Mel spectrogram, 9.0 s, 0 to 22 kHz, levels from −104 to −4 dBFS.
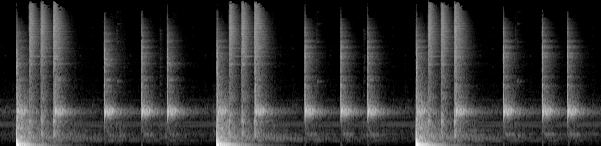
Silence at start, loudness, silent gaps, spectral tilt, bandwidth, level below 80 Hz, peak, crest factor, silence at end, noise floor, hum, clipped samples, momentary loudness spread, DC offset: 0.25 s; -28 LUFS; none; -5 dB/octave; over 20 kHz; -26 dBFS; -2 dBFS; 24 dB; 0.35 s; -65 dBFS; none; under 0.1%; 19 LU; under 0.1%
